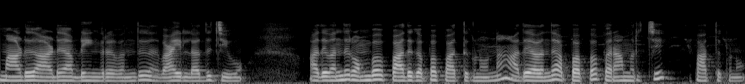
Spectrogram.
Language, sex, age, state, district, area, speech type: Tamil, female, 30-45, Tamil Nadu, Tirupattur, rural, spontaneous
